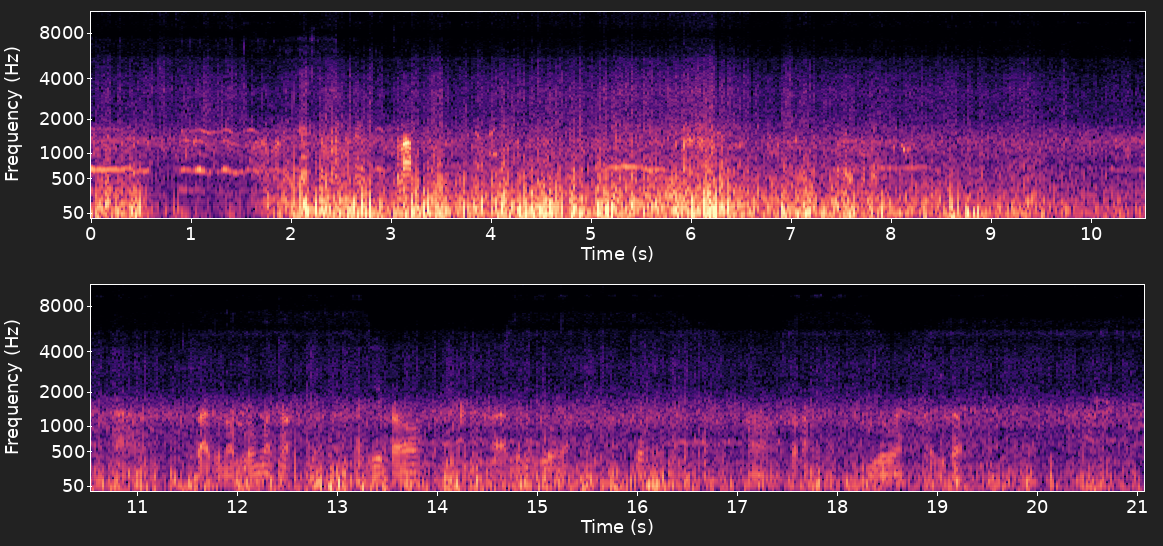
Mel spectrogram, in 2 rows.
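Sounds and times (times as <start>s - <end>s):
distant voices calling: 0.0s - 21.0s
wind rumbling on microphone: 0.0s - 21.0s.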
